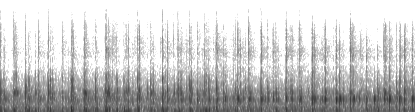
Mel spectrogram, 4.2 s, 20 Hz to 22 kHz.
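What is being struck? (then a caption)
Clear plastic disposable cup. Fast fingertip and nail tapping on the sides of an empty, hollow, disposable clear plastic cup held upright in both hands. The result is a rapid, continuous patter of short, dry taps with a hollow mid-pitched ring around 490 Hz over a soft low body.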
